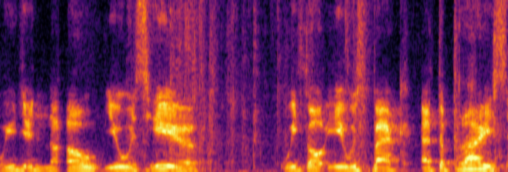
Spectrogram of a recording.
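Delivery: slow, monstrous ogre voice.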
